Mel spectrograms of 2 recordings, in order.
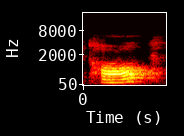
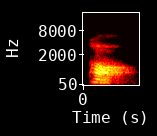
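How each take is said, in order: First: An L sound is heard before the k. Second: No L sound is heard before the k. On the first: The speaker calls it wrong. "you shouldn't mention the L" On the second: The speaker calls it right. "So it would be talk"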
